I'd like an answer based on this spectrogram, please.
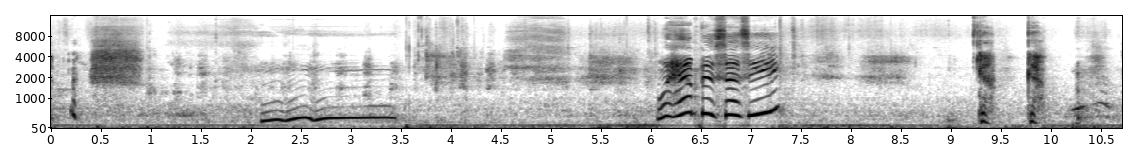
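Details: Puppy that followed someone into a house, wanting to play, gives high, wavering whimpers in two bursts, with a woman's voice encouraging it and a steady low hum indoors.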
